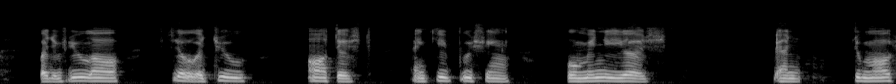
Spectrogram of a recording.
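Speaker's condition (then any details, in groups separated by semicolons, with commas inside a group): Spinal muscular atrophy type 2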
